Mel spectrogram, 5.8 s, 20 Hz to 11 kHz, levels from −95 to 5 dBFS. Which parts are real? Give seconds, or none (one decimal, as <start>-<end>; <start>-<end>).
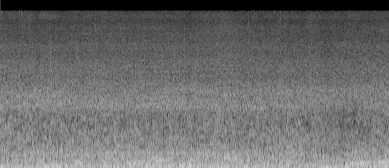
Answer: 0.0-2.1; 3.7-4.7; 5.2-5.8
